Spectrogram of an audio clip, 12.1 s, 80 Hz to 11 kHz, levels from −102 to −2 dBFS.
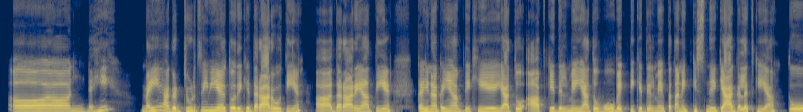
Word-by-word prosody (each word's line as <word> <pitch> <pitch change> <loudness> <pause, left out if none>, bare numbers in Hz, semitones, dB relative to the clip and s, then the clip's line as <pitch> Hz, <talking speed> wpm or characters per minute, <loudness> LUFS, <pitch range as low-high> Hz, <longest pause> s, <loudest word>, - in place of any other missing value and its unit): अ, 255 0 +3
नहीं, 235 +6 -5 0.5
नहीं 260 +7 +1
अगर 265 0 +3
जुड़ती 270 +2 -1
नहीं 285 0 +2
है 270 -1 +4
तो 275 - +7
देखिए 250 +1 0
दरार 220 0 +4
होती 240 -2 -1
है। 260 +5 -3 0.2
अ, 210 -1 +1
दरारें 215 +1 +2
आती 230 0 -1
है। 250 +4 +1 0.4
कहीं 250 -1 +2
न 255 0 +2
कहीं 255 -1 0
आप 245 0 0
देखिए 250 +1 0
या 230 -3 +2
तो 235 - +2 0.2
आपके 210 +4 -1
दिल 245 0 -2
में 245 0 0
या 235 -2 +1
तो 235 - +2
वो 225 +3 -1
व्यक्ति 235 -1 -1
के - - +3
दिल 225 -2 -3
में 225 +2 -2
पता 225 -1 -2
नहीं 235 +2 -2
किसने 255 +1 -2
क्या 240 -4 +4
गलत 220 +2 +1
किया 225 +1 -2 0.2
तो 220 - -1
245 Hz, 200 wpm, -21 LUFS, 225-255 Hz, 0.5 s, तो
